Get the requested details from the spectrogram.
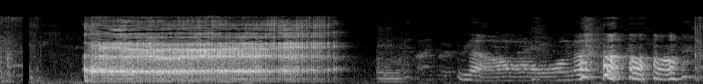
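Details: Girl burping: one long, loud, rumbling burp lasting nearly three seconds, followed by voices and laughter; burping.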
